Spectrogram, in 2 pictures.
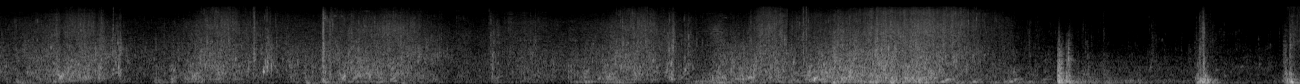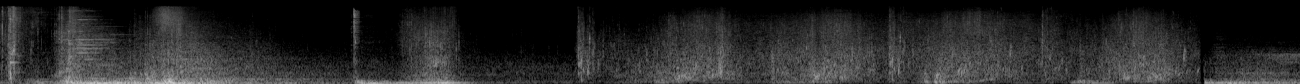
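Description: Oars splash and pull rhythmically through water.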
